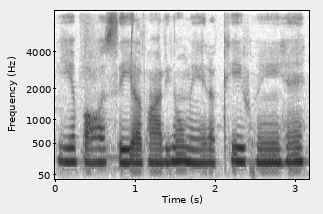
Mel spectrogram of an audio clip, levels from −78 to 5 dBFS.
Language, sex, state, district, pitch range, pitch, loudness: Hindi, female, Uttar Pradesh, Saharanpur, 195-210 Hz, 205 Hz, -15 LUFS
